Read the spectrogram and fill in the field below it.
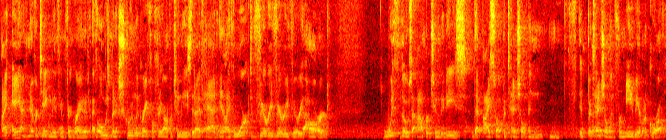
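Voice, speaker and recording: A man talks at a very fast pace with very even loudness and fairly even intonation, over noticeable background noise and audible room echo. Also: medium pitch for a man. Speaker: paint store manager. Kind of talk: casual chat.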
